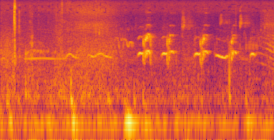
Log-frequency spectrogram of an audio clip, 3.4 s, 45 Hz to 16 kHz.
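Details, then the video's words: Green pigeon in a fruiting tree visited by frugivorous birds at sunrise, 14 August, Tswalu Kalahari Reserve, South Africa: a long wavering whistle, then a run of short, liquid whistled notes, with other birds chattering faintly. "there you can hear the green pigeon"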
